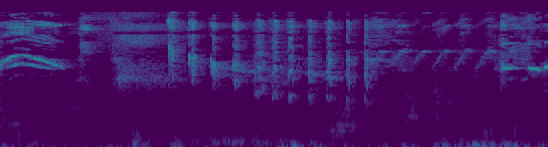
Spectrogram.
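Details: Oriental magpie-robin singing a richly varied song of mimicked phrases, high thin whistles, rapid stuttering chips and buzzy trills, with dull thumps and low background rumble.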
